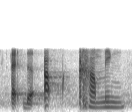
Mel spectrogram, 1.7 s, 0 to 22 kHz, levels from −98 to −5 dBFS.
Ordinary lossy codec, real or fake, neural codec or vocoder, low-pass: none; real; none; 3.6 kHz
